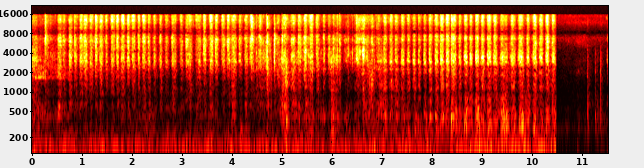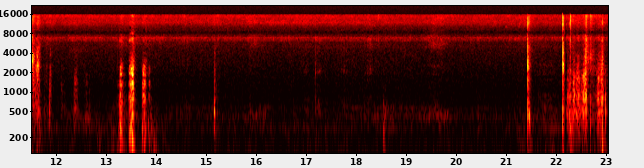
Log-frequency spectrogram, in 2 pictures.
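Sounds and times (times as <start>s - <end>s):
hand sanding wood: 0.0s - 10.5s.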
